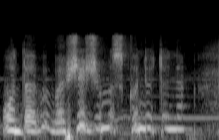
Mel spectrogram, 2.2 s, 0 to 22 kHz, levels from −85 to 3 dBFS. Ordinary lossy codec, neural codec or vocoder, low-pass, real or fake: none; none; none; real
